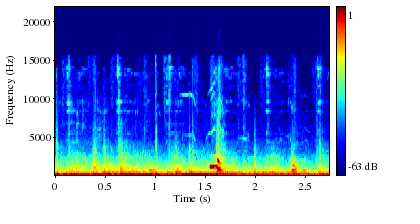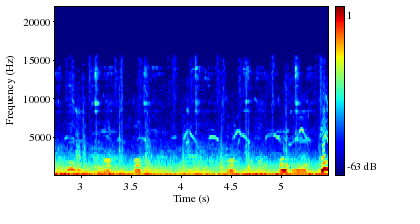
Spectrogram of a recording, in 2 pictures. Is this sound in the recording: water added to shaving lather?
no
